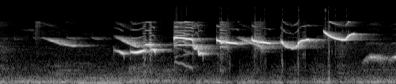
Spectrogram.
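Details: Oriental magpie-robin masteran song used for training songbirds: a soft falling whistle, then loud, clear slurred whistles and chirps at a brisk pace, ending on a lower note.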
